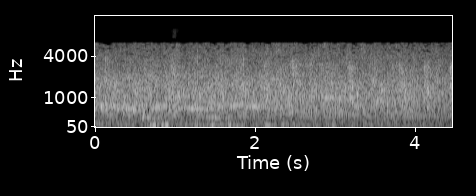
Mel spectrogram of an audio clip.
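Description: A crowd applauds an award recipient steadily for several seconds, a dense, even wash of clapping hands at a constant loud level, with no voices standing out.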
